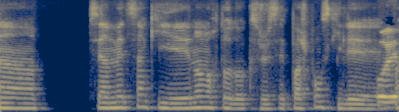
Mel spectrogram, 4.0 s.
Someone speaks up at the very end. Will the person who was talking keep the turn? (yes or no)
no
